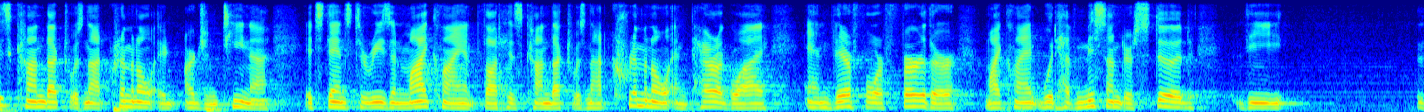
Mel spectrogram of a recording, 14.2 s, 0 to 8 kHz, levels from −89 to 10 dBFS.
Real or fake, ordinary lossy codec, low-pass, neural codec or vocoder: real; Opus, 24 kbps; 7.2 kHz; none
